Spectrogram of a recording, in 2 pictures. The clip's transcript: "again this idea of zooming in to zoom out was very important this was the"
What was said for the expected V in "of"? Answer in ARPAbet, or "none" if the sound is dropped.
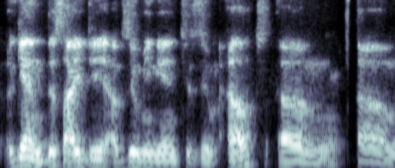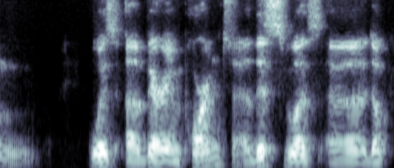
V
